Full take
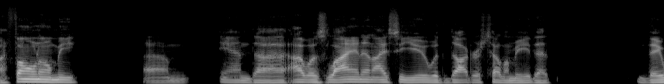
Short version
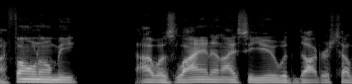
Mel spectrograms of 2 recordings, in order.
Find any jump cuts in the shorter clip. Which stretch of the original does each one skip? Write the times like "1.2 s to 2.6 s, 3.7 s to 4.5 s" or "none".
1.3 s to 2.8 s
